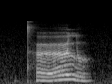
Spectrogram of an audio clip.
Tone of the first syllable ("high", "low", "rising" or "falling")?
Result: rising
